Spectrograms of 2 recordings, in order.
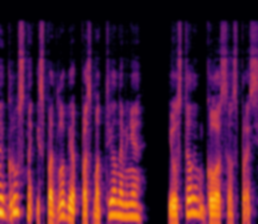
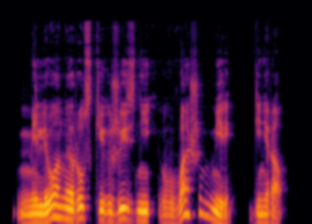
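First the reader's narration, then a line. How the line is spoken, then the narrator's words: Calm clarifying question. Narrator (Russian): уже спокойно уточнил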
